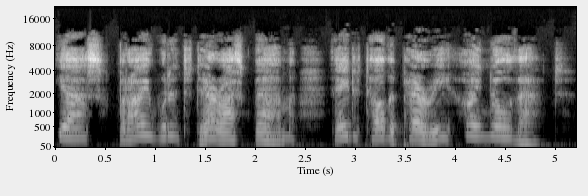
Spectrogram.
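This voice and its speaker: A woman's voice: on the high side, expressive, slow, breathy edge, no echo, voice pushed up, full character voice. A reader doing a timid young woman. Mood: nervous. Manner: hushed, hesitant.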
